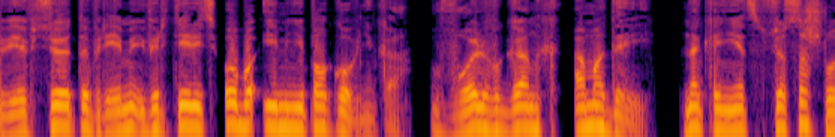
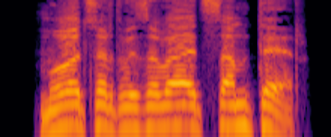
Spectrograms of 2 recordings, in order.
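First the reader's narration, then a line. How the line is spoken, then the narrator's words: Loud giggling. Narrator (Russian): Гай неприлично громко хихикнул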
